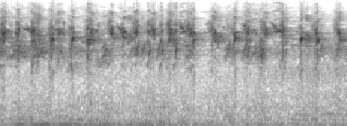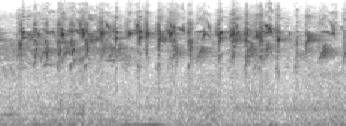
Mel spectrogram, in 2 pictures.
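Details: Song of a European goldfinch kept by hobbyists, a bubbling medley of high chirps and fast trills delivered almost without breaks, with a faint low hum in places.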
